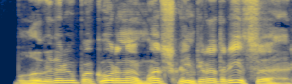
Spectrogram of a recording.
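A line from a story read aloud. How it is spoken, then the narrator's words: Barked. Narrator (Russian): рявкнул Лёшка ей вслед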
